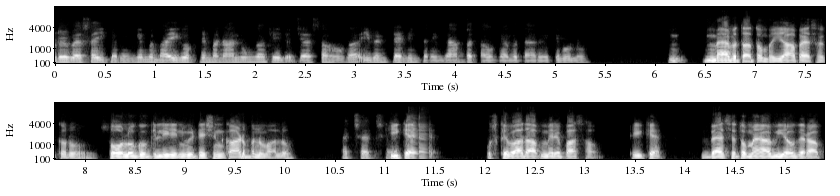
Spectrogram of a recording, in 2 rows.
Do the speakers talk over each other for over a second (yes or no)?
no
